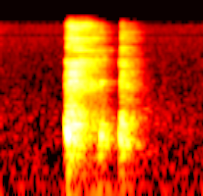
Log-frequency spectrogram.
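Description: A person coughing twice, the two coughs about half a second apart, a little over half a second in.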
